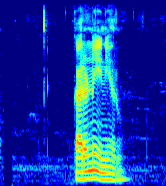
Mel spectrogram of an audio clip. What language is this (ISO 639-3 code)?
nep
